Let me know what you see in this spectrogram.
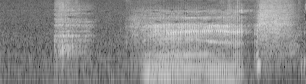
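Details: Girl gives a short grunt, then a long, loud voiced belch lasting about a second, followed by a brief sound; a single prolonged burp.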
